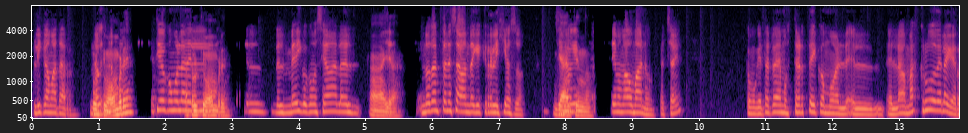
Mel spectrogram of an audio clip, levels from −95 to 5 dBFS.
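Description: Speech suppressed in double talk hits this speech recording at 1.22–1.82, 2.68–3.27, 5.37–5.86 and 8.19–8.73 s, with the voice dipping by about 40 dB, likely because an echo canceller ducked it while the far side spoke. Echo leak appears at 1.81–1.88 and 8.39–8.43 s as a faint copy delayed 281 ms and about 25 dB down, likely loudspeaker pickup the canceller failed to remove.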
